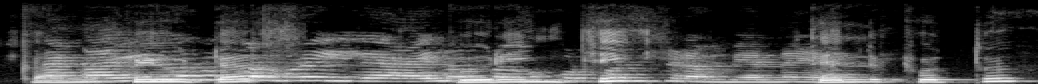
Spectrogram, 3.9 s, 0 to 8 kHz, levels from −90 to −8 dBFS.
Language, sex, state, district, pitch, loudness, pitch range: Telugu, male, Andhra Pradesh, Sri Satya Sai, 230 Hz, -14 LUFS, 215-285 Hz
